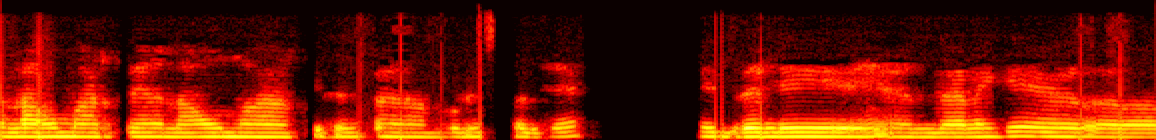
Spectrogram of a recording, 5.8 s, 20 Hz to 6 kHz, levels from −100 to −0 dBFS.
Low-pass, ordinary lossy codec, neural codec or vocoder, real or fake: 5.4 kHz; AAC, 24 kbps; codec, 24 kHz, 0.9 kbps, WavTokenizer, medium speech release version 2; fake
